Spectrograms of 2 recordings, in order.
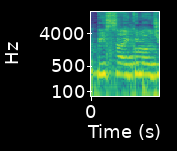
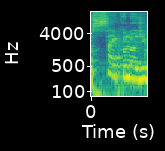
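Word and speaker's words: psychology: तो आपने पी साइकोलॉजी बोला तो सामने बोला नहीं इसको साइकोलॉजी पढ़ते हैं। पी साइलेंट होता है।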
